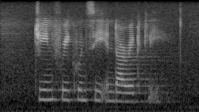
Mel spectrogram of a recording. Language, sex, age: English, female, 20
